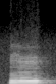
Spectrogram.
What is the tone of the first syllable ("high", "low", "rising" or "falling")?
high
